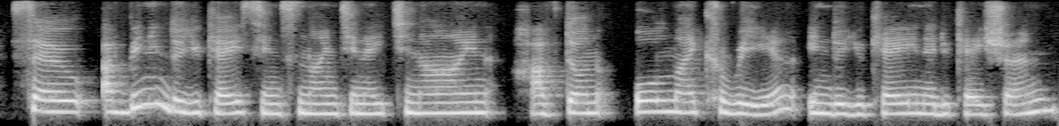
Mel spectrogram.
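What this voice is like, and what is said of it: French accent in English. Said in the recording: “you'll hear through my terrible accent. I'm French”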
